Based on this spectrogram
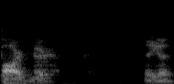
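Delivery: cowboyish mock voice. Talking through a card game move, cowboyish impression. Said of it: "That's my best cowboyish impression".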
